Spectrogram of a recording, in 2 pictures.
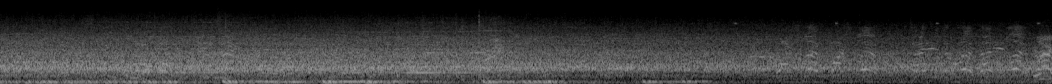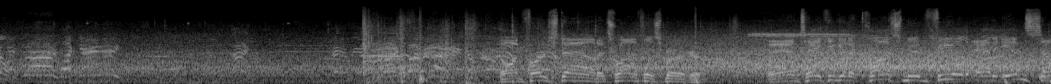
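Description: A large stadium crowd roars steadily, growing louder near the end.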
